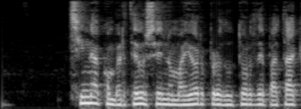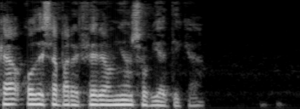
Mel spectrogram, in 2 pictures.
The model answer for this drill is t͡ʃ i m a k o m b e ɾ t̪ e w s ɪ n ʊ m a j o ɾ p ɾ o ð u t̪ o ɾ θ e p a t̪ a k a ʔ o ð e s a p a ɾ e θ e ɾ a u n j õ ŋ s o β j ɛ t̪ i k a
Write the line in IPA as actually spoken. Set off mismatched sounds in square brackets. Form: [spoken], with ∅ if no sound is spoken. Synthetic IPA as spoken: t͡ʃ i [n] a k o m b e ɾ t̪ e w s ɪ n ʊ m a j o ɾ p ɾ o ð u t̪ o ɾ [ð] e p a t̪ a k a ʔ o ð e s a p a ɾ e θ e ɾ a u n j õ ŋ s o β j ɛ t̪ i k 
